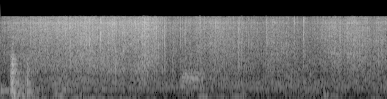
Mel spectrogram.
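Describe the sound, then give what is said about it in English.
Natural-casing sausages from an American Coney Island hot dog kit sizzle steadily in a grill pan as they crisp, a dense crackling hiss that stays loud throughout with scattered sharper pops and no talking. “Then I fired up a grill pan to get the natural casing nice and crispy.”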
